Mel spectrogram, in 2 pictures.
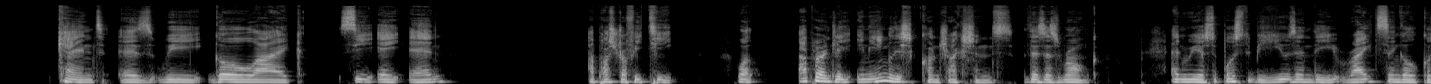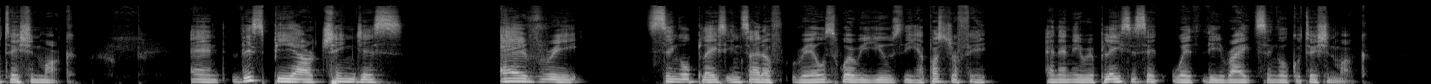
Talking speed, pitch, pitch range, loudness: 115 wpm, 110 Hz, 105-115 Hz, -22 LUFS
